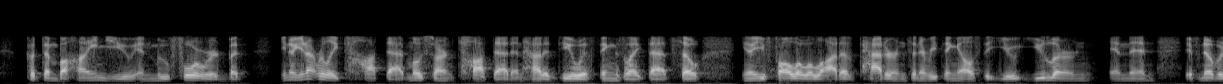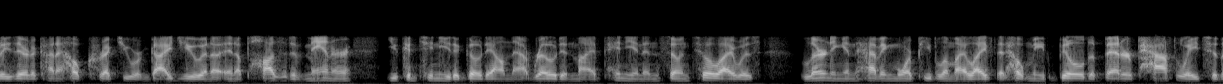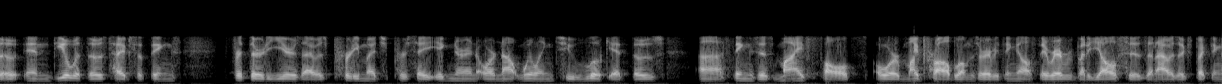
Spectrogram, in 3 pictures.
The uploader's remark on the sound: joined the show via telephone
